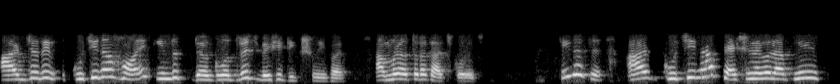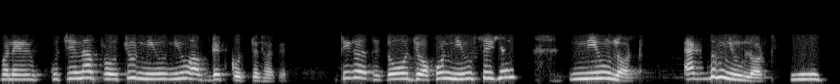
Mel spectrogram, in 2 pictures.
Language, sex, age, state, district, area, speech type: Bengali, female, 60+, West Bengal, Paschim Bardhaman, rural, conversation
